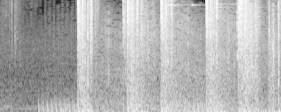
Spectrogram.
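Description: Gunfire from a gun in Call of Duty, starting with a softer rattle and then turning into a string of loud, close bursts about every half second, with no one talking.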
